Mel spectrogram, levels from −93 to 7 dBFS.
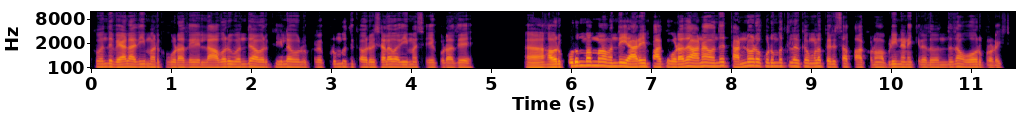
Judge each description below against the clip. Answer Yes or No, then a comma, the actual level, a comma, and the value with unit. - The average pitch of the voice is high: No, low, 130 Hz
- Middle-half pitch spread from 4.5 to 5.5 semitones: No, average, 3.4 semitones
